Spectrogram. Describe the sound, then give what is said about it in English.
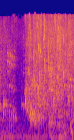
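Water splashes and sloshes in a bathtub as a pet raccoon is put in the bath, a steady rushing wash that dips briefly, then swells louder and keeps churning. No voices are heard. “hold on a second while I put Tangy in the bath”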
